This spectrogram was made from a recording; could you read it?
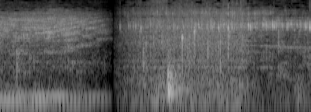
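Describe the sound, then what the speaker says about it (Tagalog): Milkfish (bangus) tail frying in a pan, a dense close sizzle that dips for a moment as the fish goes in, then returns louder with bright crackling spatter throughout. "Iprito na natin."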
